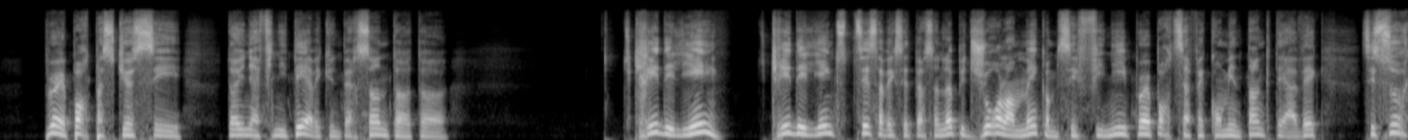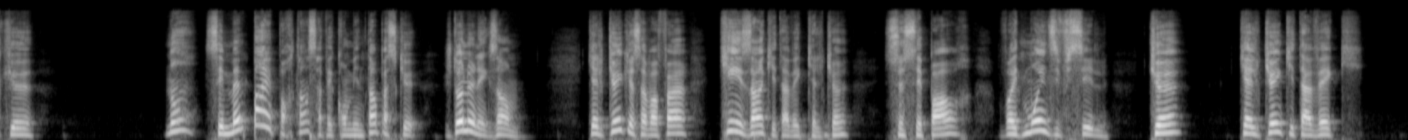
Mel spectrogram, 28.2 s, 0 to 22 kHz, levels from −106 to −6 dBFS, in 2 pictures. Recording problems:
none

